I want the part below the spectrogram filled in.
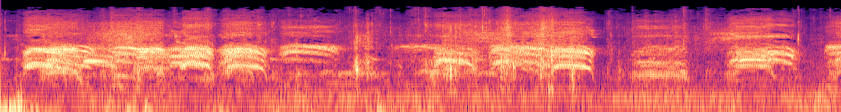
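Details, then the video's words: Crows quarrelling over food give rapid, very loud rasping caws, about three a second, several voices overlapping before a brief lull near the end. "Crow fight scene - Crow bird Fight for Food | very loud voice of crow sound"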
